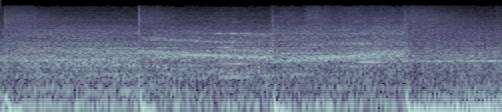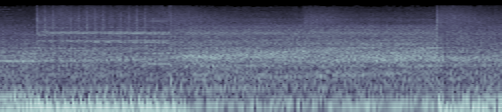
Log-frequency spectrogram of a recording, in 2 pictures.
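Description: Loud, dense metal music with distorted guitars. A deep bass layer drops in and out in sections, heaviest from about four to seven seconds in.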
